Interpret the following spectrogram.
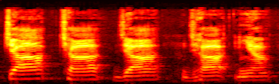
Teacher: इनका उच्चारण स्थान तालु होता है और इन्हें तालव्य की संज्ञा दी जाती है। इन वर्णों का उच्चारण स्थान जहाँ से होता है उसे हम तालु कहते हैं और इन वर्णों को तालव्य की संज्ञा दी जाती है।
